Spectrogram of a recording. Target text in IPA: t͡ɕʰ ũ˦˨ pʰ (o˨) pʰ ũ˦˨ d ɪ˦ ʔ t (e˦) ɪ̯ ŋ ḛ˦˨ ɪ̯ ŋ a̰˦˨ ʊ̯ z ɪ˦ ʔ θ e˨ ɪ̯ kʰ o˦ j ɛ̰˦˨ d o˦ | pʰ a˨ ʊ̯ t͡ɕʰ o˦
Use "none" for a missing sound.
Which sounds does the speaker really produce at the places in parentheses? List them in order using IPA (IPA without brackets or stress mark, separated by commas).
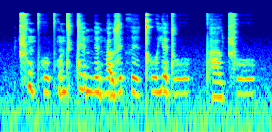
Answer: o˨, ḛ˦˨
